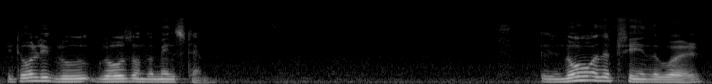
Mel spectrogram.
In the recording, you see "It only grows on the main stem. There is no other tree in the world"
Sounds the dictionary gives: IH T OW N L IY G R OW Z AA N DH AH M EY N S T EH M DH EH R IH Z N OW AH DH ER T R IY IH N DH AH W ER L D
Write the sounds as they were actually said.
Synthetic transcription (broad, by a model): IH T OW N L IY G R OW Z AA N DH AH M EY N S T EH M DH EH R IH Z N OW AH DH ER T R IY IH N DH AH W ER L D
